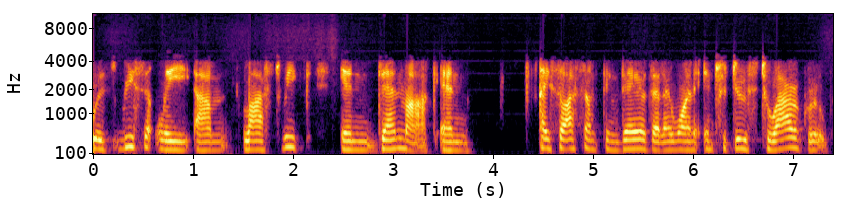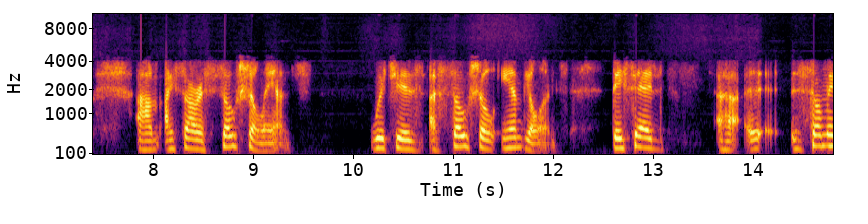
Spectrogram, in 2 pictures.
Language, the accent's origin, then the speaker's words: English; Ireland; I'm Irish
